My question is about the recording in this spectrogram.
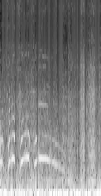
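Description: A man whooping excitedly, three quick rising-and-falling yells in the first second, the last drawn out, over the steady low rush of a powerboat running at speed with wind on the microphone.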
